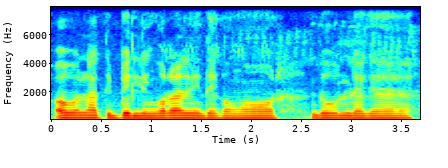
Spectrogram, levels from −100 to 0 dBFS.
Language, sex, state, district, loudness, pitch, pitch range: Chakma, female, Tripura, Dhalai, -16 LUFS, 160 Hz, 155-165 Hz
